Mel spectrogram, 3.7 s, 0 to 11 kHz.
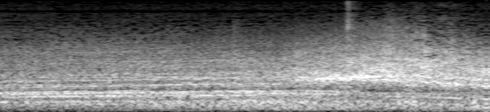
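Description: Race car sliding with tyres skidding in Gran Turismo 7 during a Super Championship race at Autódromo de Interlagos, a steady loud engine roar with a broad screeching skid rising toward the end.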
